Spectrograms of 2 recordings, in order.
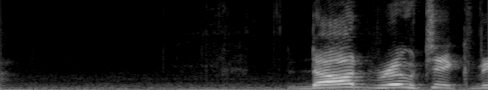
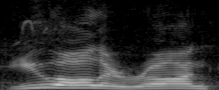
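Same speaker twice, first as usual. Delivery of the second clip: ordinary delivery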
